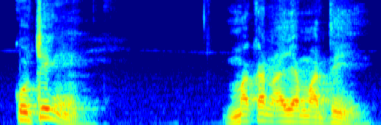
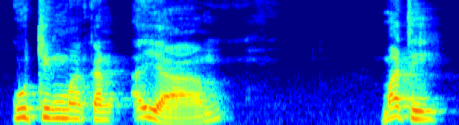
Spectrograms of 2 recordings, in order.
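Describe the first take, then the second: First: The sentence runs on with no break. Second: There is a break before the word mati. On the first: The cat eats a chicken that was already dead. "Jadi ayam yang sudah mati" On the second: The cat eats the chicken and then dies. "Kucingnya mati"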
